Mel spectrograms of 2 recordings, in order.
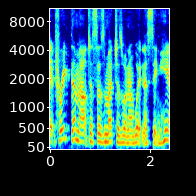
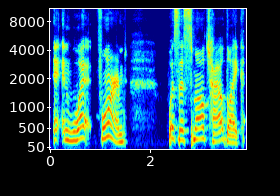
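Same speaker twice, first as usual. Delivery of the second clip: ordinary delivery, nothing marked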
